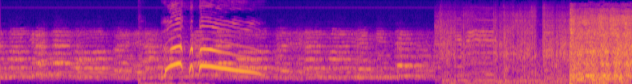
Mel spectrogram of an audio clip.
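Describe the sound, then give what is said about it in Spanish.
A car engine cranks over and over in a steady, strained drone, trying to start, with a brief swooping sound in the middle and a rougher, louder burst toward the end. “¿Y arranca o no arranca?”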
